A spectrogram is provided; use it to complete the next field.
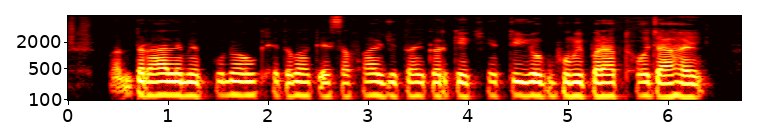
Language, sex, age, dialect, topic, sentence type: Magahi, male, 60-100, Western, agriculture, statement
